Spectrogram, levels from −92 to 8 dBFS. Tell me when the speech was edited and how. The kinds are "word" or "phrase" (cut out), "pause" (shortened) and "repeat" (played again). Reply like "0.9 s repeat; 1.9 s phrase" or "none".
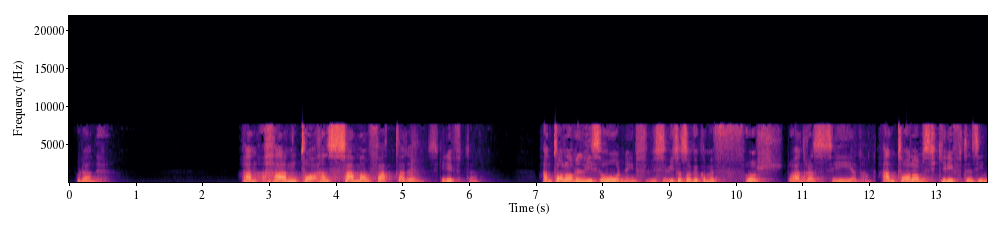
12.1 s pause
